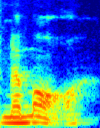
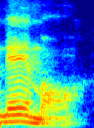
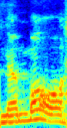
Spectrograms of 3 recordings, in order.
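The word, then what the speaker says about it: Namor: the the villain's name he calls himself no more everyone else calls him Nemo Neymar yeah he introduced himself as no more so that's how many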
